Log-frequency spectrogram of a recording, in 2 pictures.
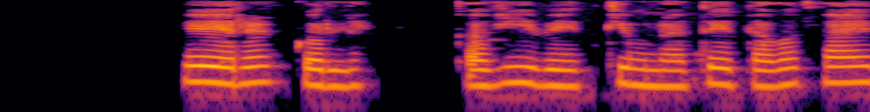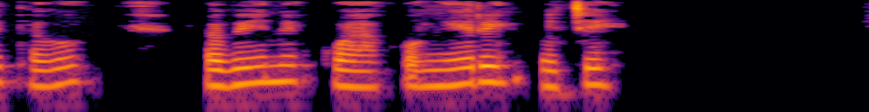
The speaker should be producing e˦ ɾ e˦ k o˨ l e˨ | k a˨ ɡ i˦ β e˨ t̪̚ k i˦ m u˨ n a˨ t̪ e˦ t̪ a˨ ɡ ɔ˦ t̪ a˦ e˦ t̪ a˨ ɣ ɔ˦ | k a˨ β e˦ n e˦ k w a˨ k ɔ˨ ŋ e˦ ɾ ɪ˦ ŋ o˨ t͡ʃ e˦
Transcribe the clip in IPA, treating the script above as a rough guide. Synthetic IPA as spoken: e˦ ɾ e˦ k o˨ l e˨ | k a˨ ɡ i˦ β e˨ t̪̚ k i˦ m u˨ n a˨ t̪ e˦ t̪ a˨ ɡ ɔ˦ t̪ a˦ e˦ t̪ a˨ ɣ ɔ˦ | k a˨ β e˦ n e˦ k w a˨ k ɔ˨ ŋ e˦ ɾ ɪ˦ ŋ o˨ t͡ʃ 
